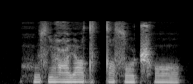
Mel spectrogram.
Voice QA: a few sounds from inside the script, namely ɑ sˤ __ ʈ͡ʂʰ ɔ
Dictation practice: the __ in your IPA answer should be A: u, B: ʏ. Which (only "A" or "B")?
A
